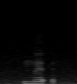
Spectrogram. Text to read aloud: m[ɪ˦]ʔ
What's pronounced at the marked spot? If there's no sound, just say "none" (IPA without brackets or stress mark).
ɛ˦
